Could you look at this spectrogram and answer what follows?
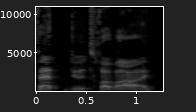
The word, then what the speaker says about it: Fête du Travail: It was the Fête du Travail.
